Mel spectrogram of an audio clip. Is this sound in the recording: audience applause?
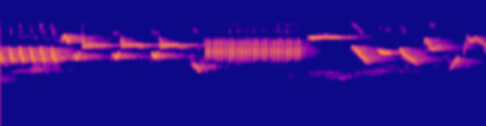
no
